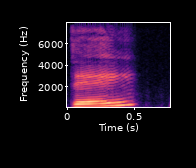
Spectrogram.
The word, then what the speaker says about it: Dei: Dei, yeah, Dei is the correct pronunciation.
